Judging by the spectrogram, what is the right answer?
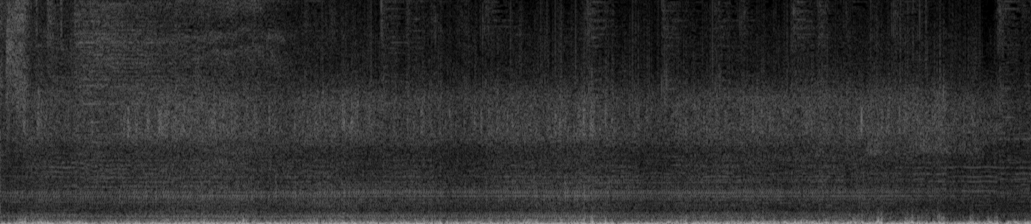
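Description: Yamaha NMAX scooter under way: its single-cylinder engine runs steadily beneath a heavy, constant wind rumble from riding speed.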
